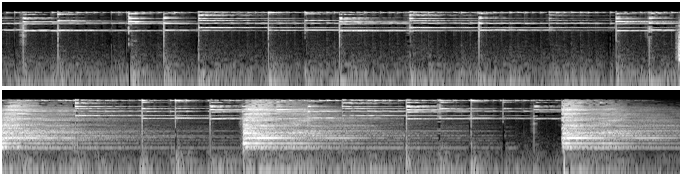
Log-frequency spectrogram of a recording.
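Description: Small manjira hand cymbals and bells ring steadily, with bright sustained metallic tones and repeated light strikes, punctuated by three louder shimmering cymbal clashes near the end. No voices.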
